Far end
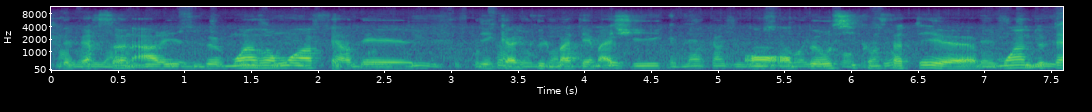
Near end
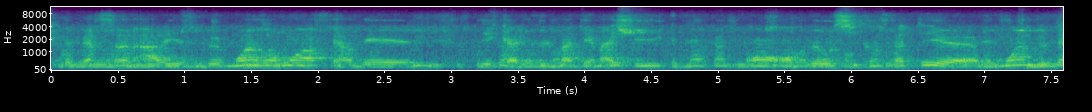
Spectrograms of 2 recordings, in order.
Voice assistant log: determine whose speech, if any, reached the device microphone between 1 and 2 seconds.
echo only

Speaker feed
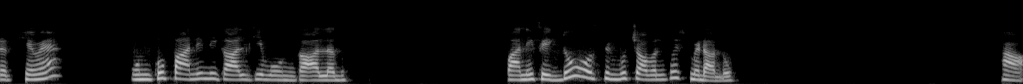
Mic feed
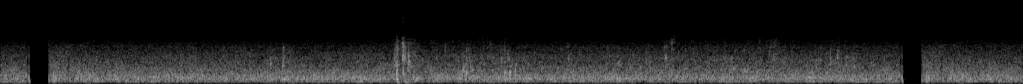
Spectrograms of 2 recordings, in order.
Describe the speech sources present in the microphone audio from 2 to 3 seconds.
neither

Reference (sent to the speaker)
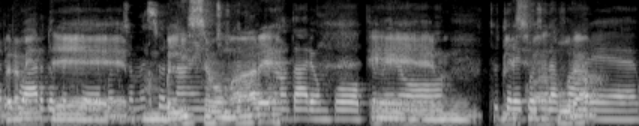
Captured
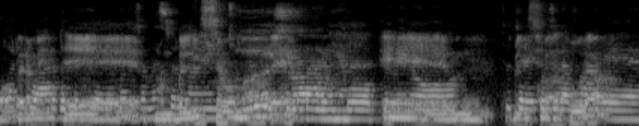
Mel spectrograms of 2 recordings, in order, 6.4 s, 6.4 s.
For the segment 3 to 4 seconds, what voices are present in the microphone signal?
both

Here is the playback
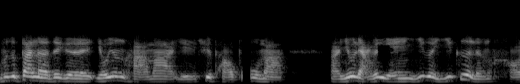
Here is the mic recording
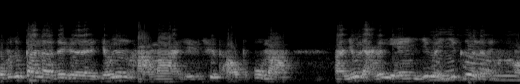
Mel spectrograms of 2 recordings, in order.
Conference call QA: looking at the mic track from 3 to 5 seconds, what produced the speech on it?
both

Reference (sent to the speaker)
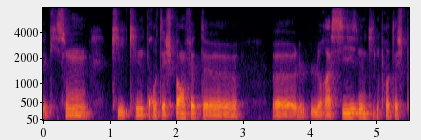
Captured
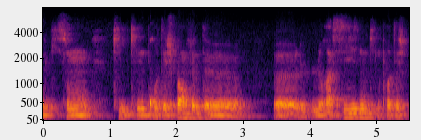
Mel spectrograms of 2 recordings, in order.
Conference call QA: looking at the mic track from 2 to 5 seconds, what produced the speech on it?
echo only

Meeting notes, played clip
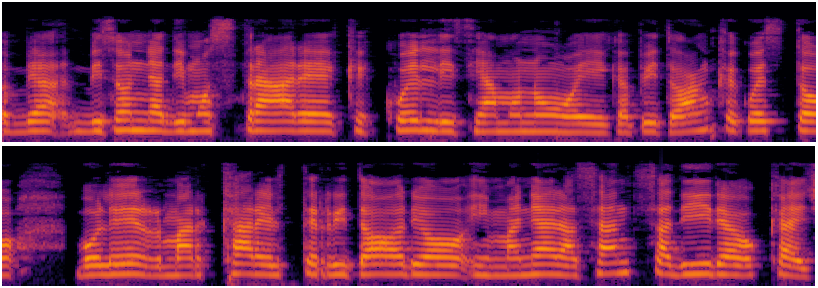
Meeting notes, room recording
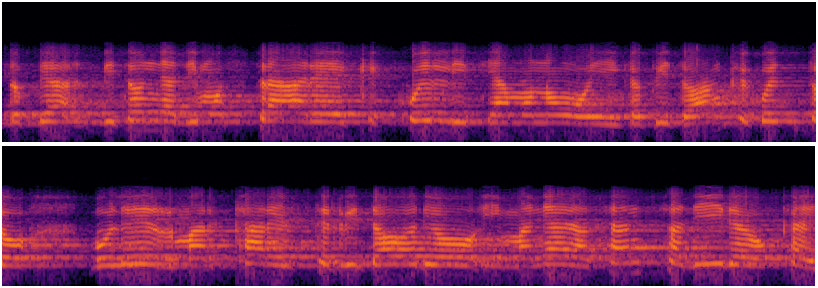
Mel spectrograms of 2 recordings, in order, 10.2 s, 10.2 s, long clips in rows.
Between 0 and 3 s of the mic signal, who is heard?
echo only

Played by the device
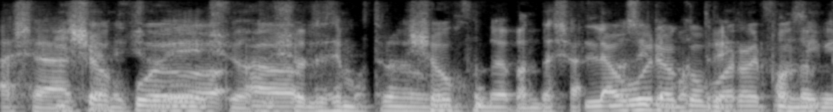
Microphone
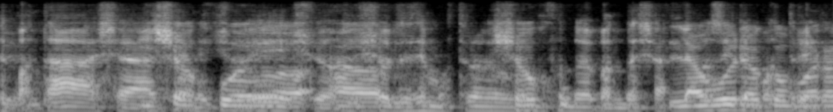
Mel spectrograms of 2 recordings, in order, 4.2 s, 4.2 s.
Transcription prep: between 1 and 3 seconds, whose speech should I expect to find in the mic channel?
echo only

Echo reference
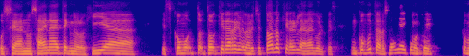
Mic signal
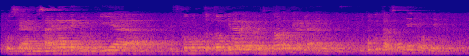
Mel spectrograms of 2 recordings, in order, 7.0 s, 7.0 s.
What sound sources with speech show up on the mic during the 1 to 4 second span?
echo only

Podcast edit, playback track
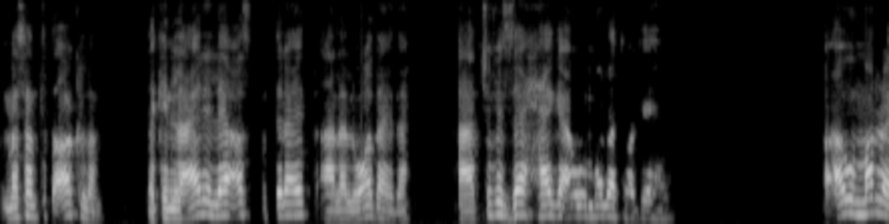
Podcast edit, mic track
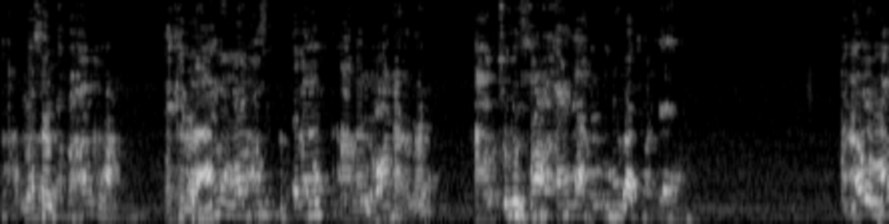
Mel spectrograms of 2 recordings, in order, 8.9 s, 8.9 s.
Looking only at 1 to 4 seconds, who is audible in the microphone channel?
echo only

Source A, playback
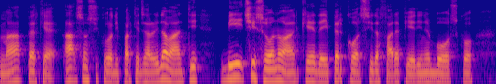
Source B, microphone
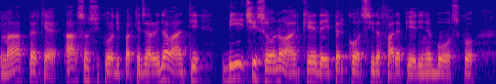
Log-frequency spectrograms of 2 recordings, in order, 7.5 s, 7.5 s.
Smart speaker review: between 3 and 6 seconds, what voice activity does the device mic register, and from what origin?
echo only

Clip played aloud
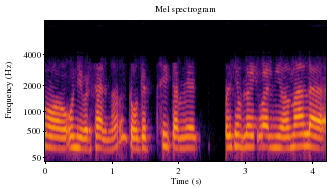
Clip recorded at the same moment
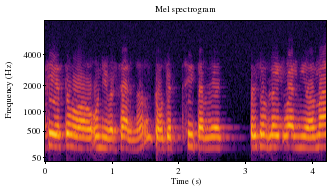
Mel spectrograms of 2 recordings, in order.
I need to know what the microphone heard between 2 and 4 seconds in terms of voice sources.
echo only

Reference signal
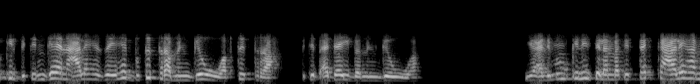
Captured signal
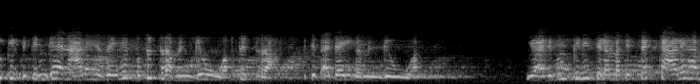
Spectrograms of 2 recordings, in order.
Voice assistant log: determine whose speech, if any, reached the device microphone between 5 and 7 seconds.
echo only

